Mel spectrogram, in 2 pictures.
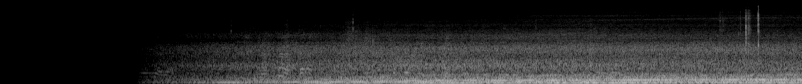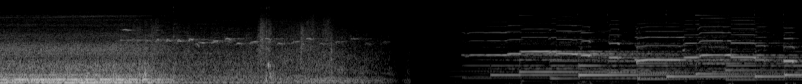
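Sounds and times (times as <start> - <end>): diesel railcar engine droning: 1.4 - 10.5.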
